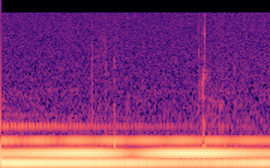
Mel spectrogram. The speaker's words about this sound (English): Okay, you hear the bell?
